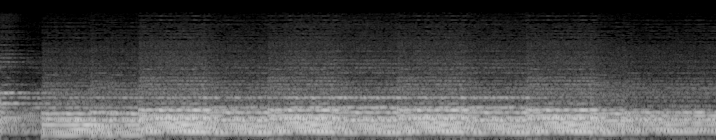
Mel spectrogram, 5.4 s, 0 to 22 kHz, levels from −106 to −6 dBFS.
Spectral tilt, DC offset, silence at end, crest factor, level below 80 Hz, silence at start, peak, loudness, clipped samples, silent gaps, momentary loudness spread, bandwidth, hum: -9.5 dB/octave; under 0.1%; 0 s; 14 dB; -72 dBFS; 0 s; -18 dBFS; -31 LUFS; under 0.1%; none; 6 LU; 9.4 kHz; none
